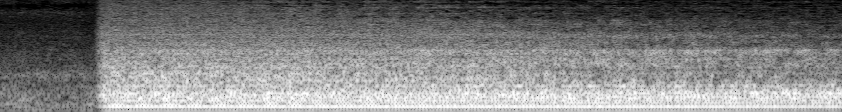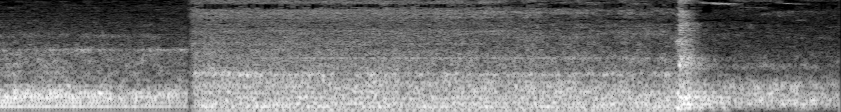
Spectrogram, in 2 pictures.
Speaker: Now the bulb will fire, and you'll hear basically like a buzzing sound.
